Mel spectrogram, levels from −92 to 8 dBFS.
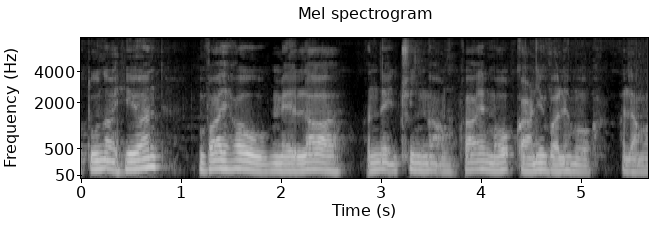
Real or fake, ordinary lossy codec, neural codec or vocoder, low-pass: fake; none; codec, 16 kHz, 8 kbps, FreqCodec, larger model; none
